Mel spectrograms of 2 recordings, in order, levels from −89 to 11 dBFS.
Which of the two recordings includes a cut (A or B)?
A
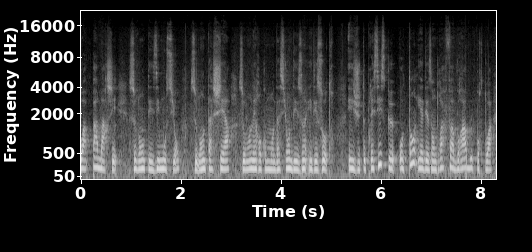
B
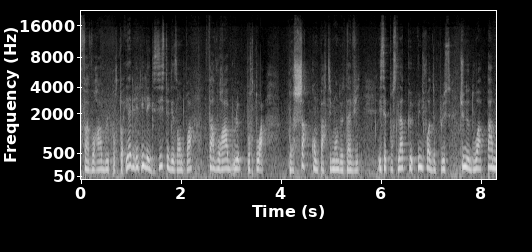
A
